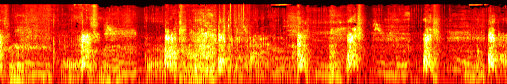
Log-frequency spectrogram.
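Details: Several Staffordshire Bull Terriers at play in a garden, allowed to destroy their first Christmas ball; steady throaty growling broken by sudden loud yaps and short barks at uneven intervals.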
